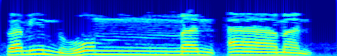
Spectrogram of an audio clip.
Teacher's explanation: الحكم الأول هو الإدغام، يسمى هذا الإدغام الإدغام الشفوية أو المثلين، وهو أنه إذا جاء بعد الميم الأول ميم فإن الميم الأول يحذف للتخفيف، وذلك مثل فمنهم من آمن، فالميم الأول من كلمة فمنهم يحذف ويبقى الميم الثاني مثقلا مع إظهار الغنة للدلالة على أن اللسان يرتفع إلى مخرج الميمين دفعة واحدة فيطرق المخرج طرقا واحدا مع الضغط فيظهر لفظ الميم ثقيلا.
